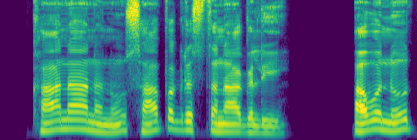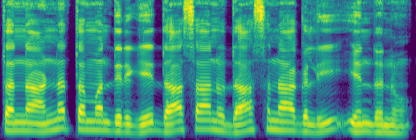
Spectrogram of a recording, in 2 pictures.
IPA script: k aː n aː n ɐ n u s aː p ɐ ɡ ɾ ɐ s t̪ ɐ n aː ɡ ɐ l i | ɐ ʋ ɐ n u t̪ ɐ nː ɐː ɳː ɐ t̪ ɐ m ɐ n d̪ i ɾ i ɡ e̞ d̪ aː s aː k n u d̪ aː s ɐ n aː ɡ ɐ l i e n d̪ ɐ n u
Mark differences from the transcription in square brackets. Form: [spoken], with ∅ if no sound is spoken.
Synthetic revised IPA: k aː n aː n ɐ n u s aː p ɐ ɡ ɾ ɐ s t̪ ɐ n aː ɡ ɐ l i | ɐ ʋ ɐ n u t̪ ɐ nː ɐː ɳː ɐ t̪ ɐ m ɐ n d̪ i ɾ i ɡ e̞ d̪ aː s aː [∅] n u d̪ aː s ɐ n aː ɡ ɐ l i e n d̪ ɐ n u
